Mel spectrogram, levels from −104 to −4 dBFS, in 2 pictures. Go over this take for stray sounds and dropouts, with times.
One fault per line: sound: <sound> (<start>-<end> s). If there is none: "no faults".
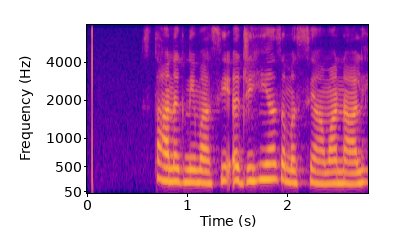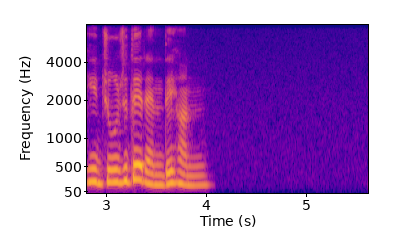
no faults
